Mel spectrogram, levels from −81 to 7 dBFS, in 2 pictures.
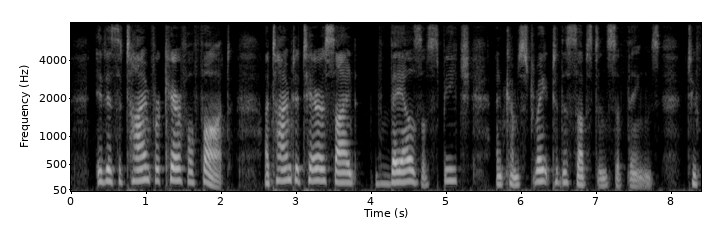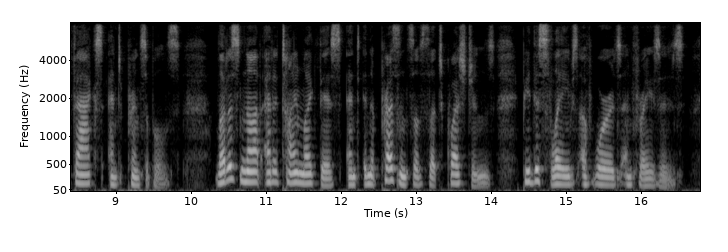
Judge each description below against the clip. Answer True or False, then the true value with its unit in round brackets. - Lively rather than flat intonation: True (5.9 semitones)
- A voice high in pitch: False (170 Hz)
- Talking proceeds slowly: False (185 wpm)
